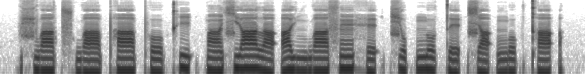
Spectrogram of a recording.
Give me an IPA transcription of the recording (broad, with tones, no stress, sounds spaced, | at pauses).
ɕ w a˧ t͡sʰ w a˨˩ pʰ a˧ pʰ o˨˩ kʰ i˦ ʔ p ã˧ ɕ j a˦ l a˨ ʔ a˥˧ j ŋ w a˧ s ẽ˦ h e˨ ʔ t͡ɕ o˦ p̚ n̪ o˥˧ t̪ e˨ ʔ ɕ a˨ ʔ ŋ o˦ k̚ t̪ʰ a˦ ʔ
